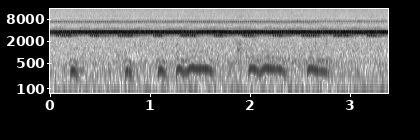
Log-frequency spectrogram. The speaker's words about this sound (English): We leave you this week with the sounds of a summer night in the Cascade Mountains of Northern California. Crickets and cicadas form the backdrop to the splashes and croaks of bullfrogs. A great horned owl out hunting hoots occasionally.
